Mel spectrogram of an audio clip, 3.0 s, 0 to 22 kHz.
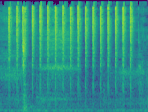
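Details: Bailey Phoenix 650 caravan gas oven push-in piezo igniter; sharp dry clicks about three a second, evenly spaced over a quiet background, sparking normally before a clean blue flame.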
